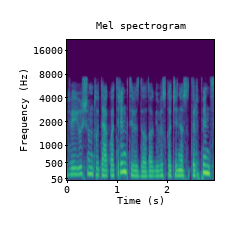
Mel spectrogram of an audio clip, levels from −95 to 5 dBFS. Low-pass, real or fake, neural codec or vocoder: 7.2 kHz; fake; codec, 16 kHz, 16 kbps, FreqCodec, smaller model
